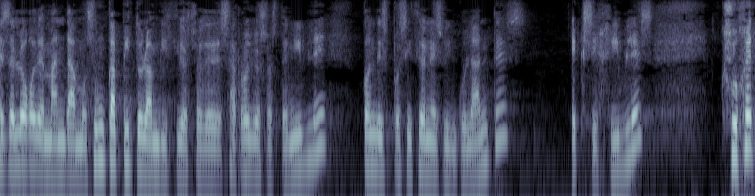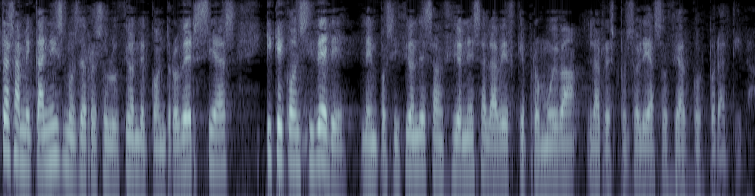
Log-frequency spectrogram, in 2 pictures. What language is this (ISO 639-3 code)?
spa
